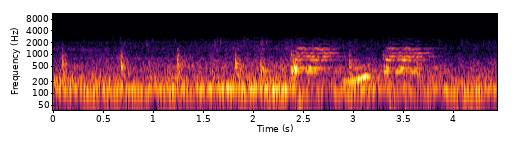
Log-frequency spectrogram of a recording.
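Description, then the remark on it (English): A car horn honks twice in short, blaring bursts, the second a bit longer, over a low rumbling background of street noise and wind. “You honking for me, mister?”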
